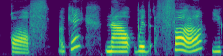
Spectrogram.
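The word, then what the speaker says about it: قاف: Ka, Qaf. Qaf. Yes, well done. Excellent. So this is a thick and heavy sounding letter. It's Qaf.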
